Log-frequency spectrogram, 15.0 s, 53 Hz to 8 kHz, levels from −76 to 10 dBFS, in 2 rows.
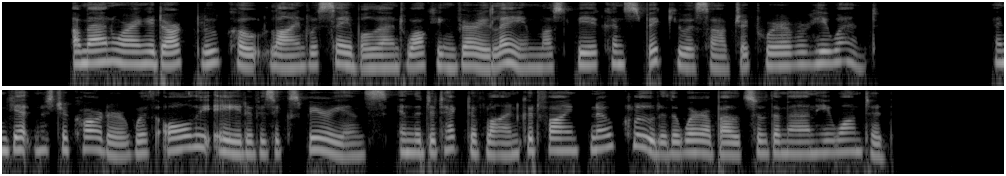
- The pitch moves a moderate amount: Yes, average, 3.5 semitones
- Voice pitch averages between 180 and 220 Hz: Yes, high, 190 Hz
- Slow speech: No, average, 195 wpm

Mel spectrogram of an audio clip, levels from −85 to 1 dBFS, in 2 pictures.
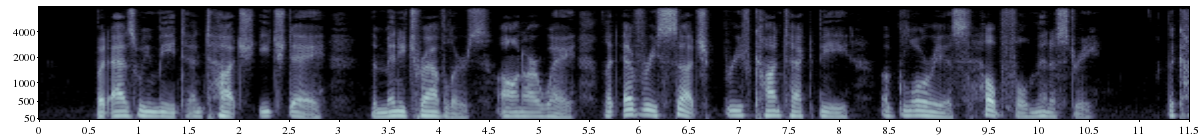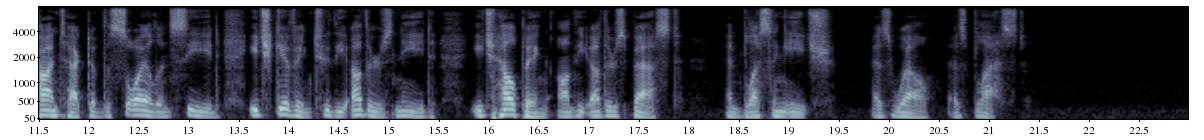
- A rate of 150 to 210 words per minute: No, slow, 135 wpm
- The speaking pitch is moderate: No, low, 110 Hz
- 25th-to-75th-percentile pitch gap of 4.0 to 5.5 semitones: No, average, 3.2 semitones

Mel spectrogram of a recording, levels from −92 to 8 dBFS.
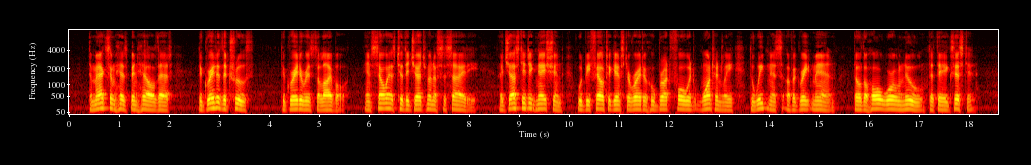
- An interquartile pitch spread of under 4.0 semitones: Yes, narrow, 2.6 semitones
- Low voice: Yes, low, 120 Hz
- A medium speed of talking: Yes, average, 160 wpm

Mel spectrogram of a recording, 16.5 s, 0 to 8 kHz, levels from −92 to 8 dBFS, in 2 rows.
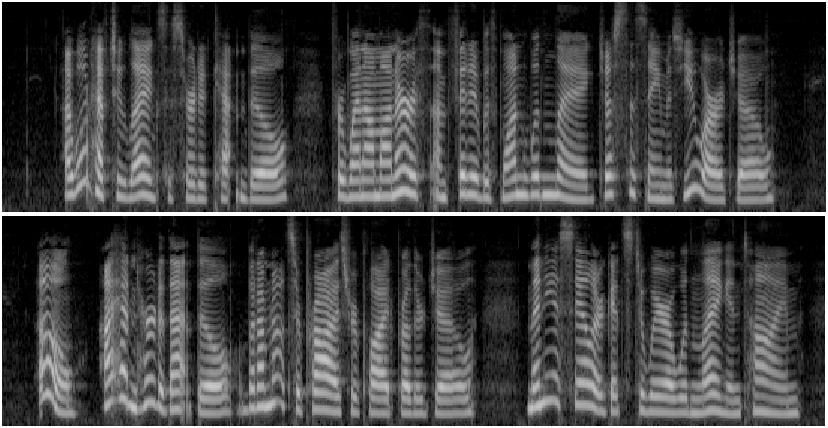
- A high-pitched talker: Yes, high, 230 Hz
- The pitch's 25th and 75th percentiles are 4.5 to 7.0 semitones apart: Yes, average, 4.9 semitones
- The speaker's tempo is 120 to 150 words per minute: No, average, 185 wpm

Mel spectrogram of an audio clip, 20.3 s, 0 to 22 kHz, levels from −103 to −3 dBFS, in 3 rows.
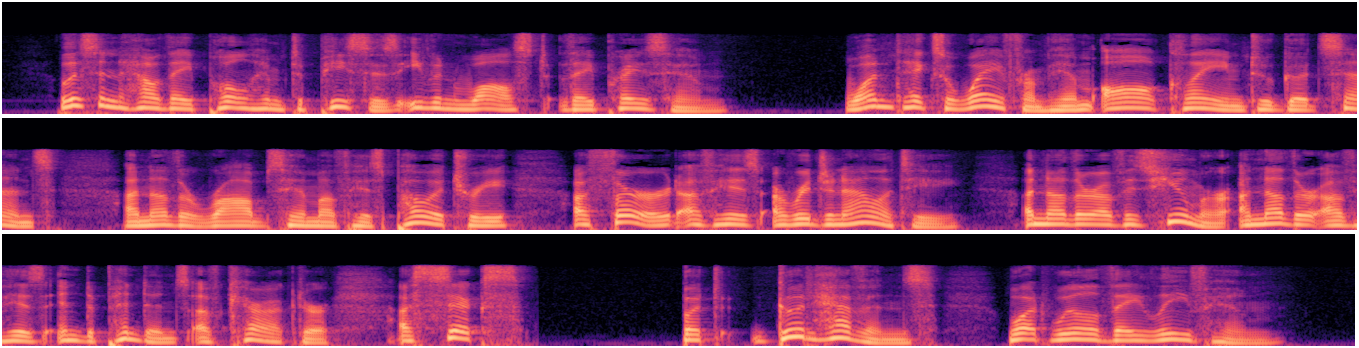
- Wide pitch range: Yes, wide, 6.4 semitones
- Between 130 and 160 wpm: Yes, average, 155 wpm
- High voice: No, low, 135 Hz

